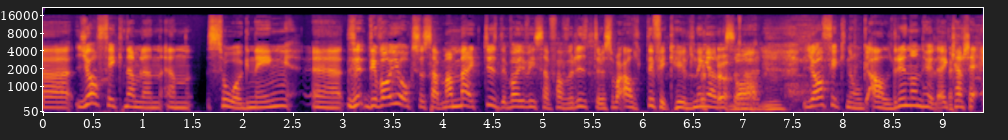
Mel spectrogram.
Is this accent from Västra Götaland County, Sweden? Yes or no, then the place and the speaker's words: no; Stockholm, Stockholm County, Sweden; Jag hade precis skaffat en lägenhet på Sveavägen, så jag bodde också runt hörnet. Och i och med att jag är uppvuxen i Stockholm, i stan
